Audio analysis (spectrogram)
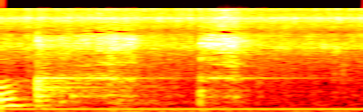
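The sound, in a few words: dried fish (chepa shutki) bhorta being stir-fried in a pan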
